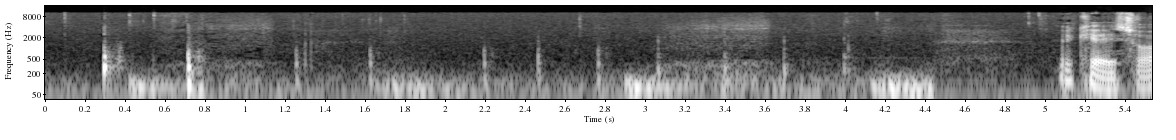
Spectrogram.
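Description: Footsteps thud softly on stone at a steady walking pace.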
